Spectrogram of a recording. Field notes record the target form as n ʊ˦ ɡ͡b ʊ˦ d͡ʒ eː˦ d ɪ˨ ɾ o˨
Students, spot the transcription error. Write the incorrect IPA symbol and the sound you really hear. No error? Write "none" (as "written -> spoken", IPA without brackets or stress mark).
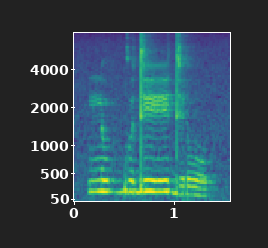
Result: d͡ʒ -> d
